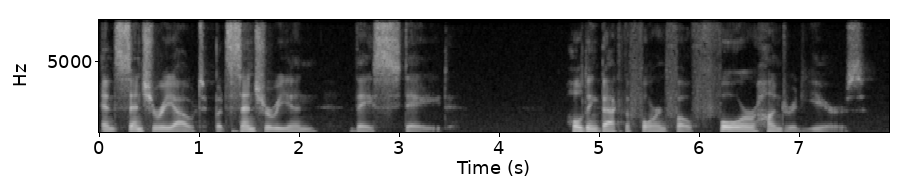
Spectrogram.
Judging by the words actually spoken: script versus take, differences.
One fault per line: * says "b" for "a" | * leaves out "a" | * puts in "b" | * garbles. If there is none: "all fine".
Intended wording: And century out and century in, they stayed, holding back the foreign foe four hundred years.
* says "but" for "and"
